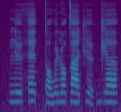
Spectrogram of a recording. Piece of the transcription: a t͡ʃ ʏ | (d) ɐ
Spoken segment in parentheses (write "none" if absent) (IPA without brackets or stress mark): d͡ʒ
